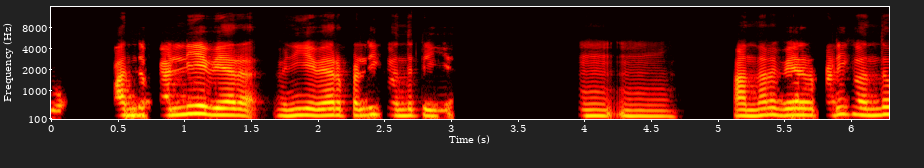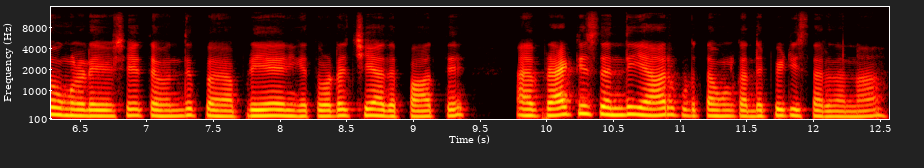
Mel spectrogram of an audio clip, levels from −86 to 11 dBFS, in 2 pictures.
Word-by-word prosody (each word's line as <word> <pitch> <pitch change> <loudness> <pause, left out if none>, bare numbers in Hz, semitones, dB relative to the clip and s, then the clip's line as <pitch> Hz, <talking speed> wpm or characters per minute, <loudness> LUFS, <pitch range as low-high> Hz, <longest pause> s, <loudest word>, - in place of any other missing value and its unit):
ஆமா. 175 -1 -7 0.4
அந்த 205 +1 +3
பள்ளியே 235 +5 +6
வேற 210 -1 +6 0.4
நீங்க 210 0 +3
வேற 210 - +5
பள்ளிக்கு 215 +1 -1
வந்துட்டீங்க. 190 -2 -1 1.1
ம், 190 0 0 0.2
ம். 180 -1 -3 0.6
அதனால, 195 +3 +2
வேற 215 0 +5 0.2
பள்ளிக்கு 230 +2 -3
வந்து 210 +3 +1
உங்களுடைய 190 -2 +1
விஷயத்த 195 +1 -4
வந்து 185 +3 -3
ப - - -2 0.2
அப்படியே 190 +3 +1
நீங்க 180 -1 -2
தொடர்ச்சியா 195 +2 -1
அத 175 - -1 0.2
பார்த்து 175 +2 -3 0.5
அ - - +1 0.2
பிராக்டிஸ் 230 +4 +1
வந்து 220 +2 +1
யார் 215 +2 0
குடுத்தா 190 -1 -4
உங்களுக்கு 180 -1 -3
அந்த 180 - -3
பீடி 195 0 -1
சார் 170 -2 -3
தானா? 165 +1 -5
195 Hz, 155 wpm, -20 LUFS, 185-210 Hz, 1.1 s, பள்ளியே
